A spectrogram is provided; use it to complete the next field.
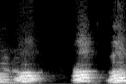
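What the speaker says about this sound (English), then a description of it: "that's my dog barking back there" A dog barks three times, a longer rough bark followed by two short sharp ones, fairly close and loud.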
